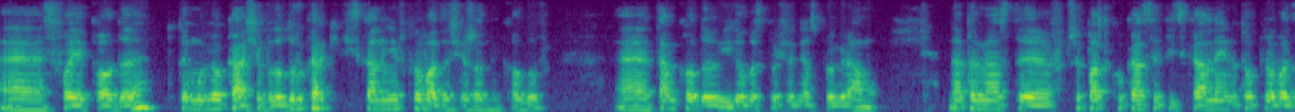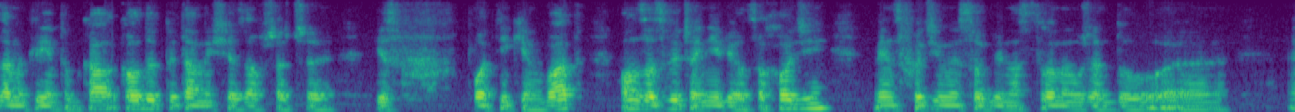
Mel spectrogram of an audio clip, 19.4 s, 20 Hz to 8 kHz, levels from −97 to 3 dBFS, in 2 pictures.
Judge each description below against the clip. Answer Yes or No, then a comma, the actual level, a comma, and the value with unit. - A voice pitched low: Yes, low, 110 Hz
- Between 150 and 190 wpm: Yes, average, 155 wpm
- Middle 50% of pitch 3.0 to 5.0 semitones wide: No, narrow, 2.6 semitones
